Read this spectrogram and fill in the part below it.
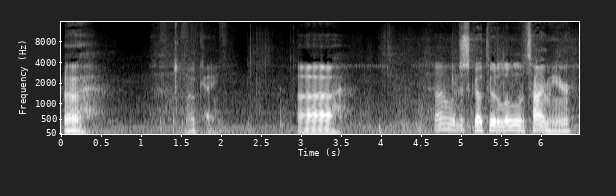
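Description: A hoarse man with a Texan accent, chatting nervously and muttering as he plays a horror game, swearing at the scares. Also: mid-range voice, big pitch swings, unhurried, slight background noise. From Texas. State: hoarse from allergies. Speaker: let's play gamer.

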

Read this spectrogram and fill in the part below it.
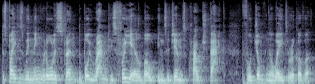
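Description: A man's voice: medium pitch, fairly even intonation, a little fast, darkish tone. A man reading a scripted fantasy story aloud as an audiobook narrator.

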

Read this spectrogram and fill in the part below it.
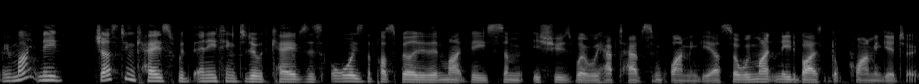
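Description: A man's voice: medium pitch, lively intonation, fairly quick, hardly any pauses, fairly bright tone, dry recording, dull audio. A man playing a tabletop roleplaying game, talking casually with the group over a voice call.

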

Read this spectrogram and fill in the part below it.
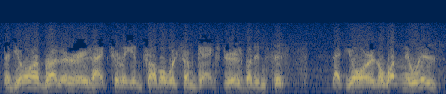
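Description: An actor in a 1970s radio drama playing a dogged police detective with a gravelly, husky voice and a blunt, probing manner. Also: male voice, mid-range voice, expressive, normal speed. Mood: skeptical. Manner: blunt, probing, hesitant starts. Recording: thin, phone-like vintage radio recording.

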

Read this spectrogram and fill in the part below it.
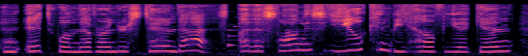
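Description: A woman voicing a small childlike nature goddess, calm and wise, speaking softly and earnestly in a game. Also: very high voice. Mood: gentle. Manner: soft, measured, earnest.

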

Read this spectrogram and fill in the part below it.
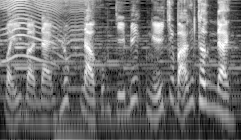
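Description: A man's voice: high voice, big pitch swings, fast, loud music behind the voice. A man playing a proud, frustrated young sculptor husband in a folktale cartoon, speaking earnestly and dramatically. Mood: indignant, bitter.

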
